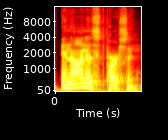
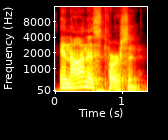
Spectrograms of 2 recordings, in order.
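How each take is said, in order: The two takes are said the same way.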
